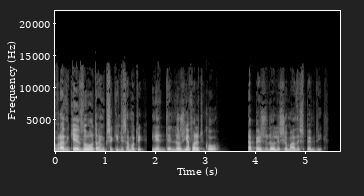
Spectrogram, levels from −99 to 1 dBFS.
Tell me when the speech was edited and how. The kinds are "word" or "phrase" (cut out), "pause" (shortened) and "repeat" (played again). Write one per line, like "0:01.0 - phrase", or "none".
0:01.8 - pause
